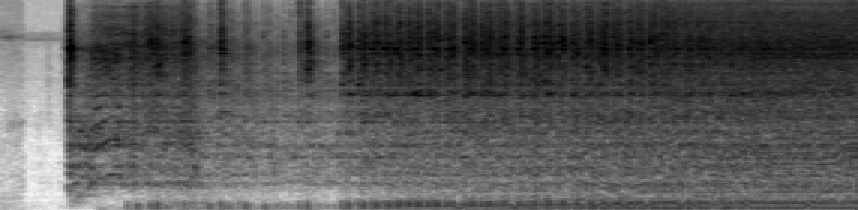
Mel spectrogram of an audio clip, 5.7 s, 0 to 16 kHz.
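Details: Lawn mower with an intermittent fault, after fuel pump replacement: a small engine fires quickly after a brief crank and settles into a steady, even thrum; it then mowed 40 minutes without missing a beat.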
